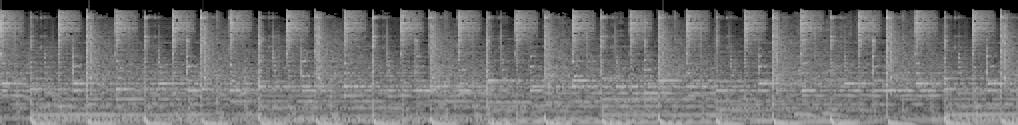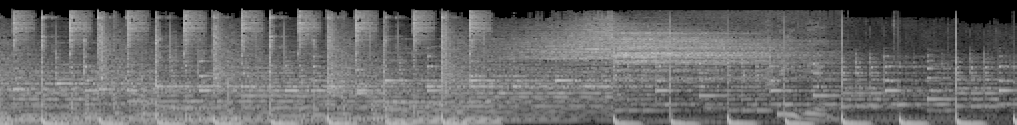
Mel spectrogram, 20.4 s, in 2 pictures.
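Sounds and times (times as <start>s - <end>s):
electronic ambience: 0.0s - 20.2s.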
